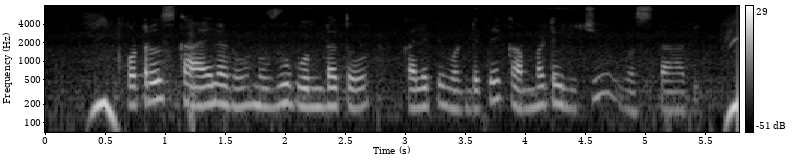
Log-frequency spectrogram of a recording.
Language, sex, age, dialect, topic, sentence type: Telugu, female, 18-24, Utterandhra, agriculture, statement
